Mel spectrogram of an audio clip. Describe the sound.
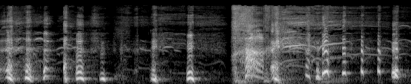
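A person vocally imitates a ghost's phlegmy breath with a raspy, noisy, gurgling exhale that stands out among short, rhythmic, voiced bursts of laughter.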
